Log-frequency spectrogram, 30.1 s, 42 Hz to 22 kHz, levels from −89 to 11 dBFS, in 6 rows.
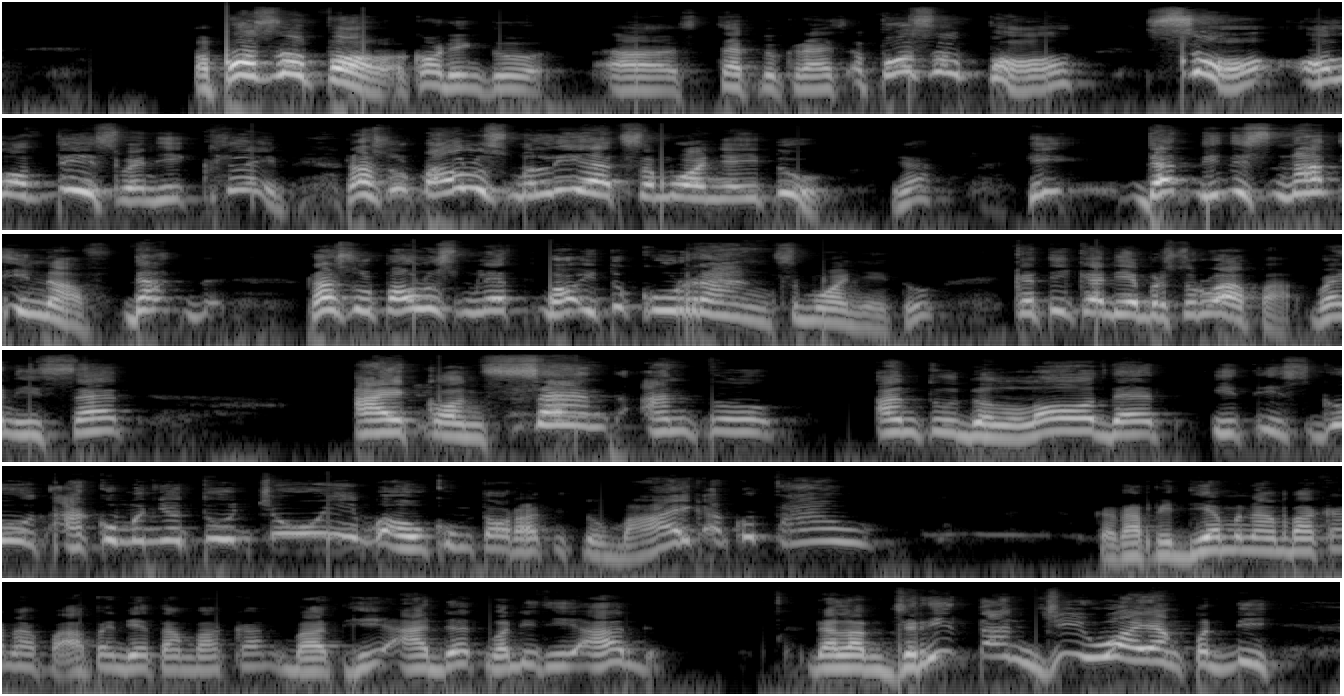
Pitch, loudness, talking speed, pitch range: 255 Hz, -23 LUFS, 165 wpm, 205-340 Hz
